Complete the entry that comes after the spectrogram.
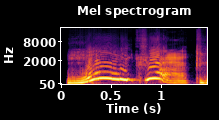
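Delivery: high, slow, drawn-out exclamation; stunned shock. Real, not acted. Reader shocked by the letter, stunned exclamation. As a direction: stretch it out in high-pitched disbelief.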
